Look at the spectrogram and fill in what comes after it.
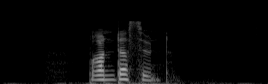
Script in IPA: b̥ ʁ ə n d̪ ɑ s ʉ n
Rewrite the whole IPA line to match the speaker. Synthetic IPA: b̥ ʁ ɑ n d̪ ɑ s ʉ n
